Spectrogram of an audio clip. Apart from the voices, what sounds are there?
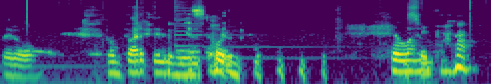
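birds calling outside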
